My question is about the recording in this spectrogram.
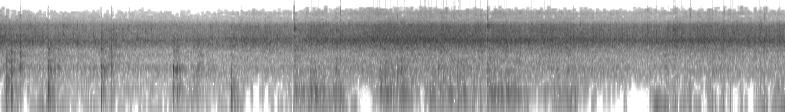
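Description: Chopped onion sizzling in hot oil in a kadhai during the tempering (phodni) with mustard seeds and turmeric, as a steel spoon stirs it, clicking and scraping against the pan in the first couple of seconds. The sizzle is steady and grows a little louder about three seconds in.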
